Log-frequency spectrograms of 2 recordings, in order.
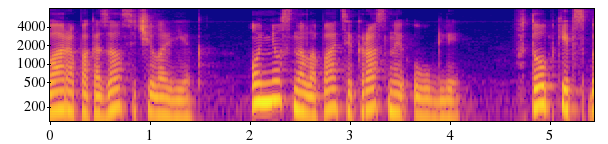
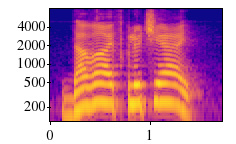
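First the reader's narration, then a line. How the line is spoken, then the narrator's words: Young man shouting. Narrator (Russian): крикнул парень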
